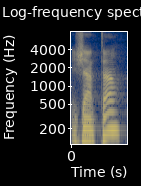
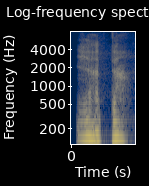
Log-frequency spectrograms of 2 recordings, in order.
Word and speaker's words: j'attends: So, j'attends. Let's see what Word is proposing. J'attends. The D goes.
